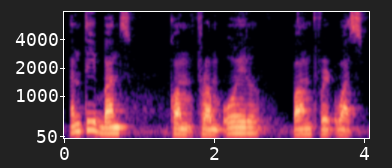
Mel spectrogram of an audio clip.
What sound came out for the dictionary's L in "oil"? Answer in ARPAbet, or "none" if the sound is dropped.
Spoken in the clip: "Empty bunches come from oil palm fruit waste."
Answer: L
